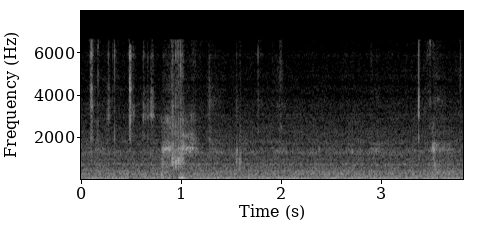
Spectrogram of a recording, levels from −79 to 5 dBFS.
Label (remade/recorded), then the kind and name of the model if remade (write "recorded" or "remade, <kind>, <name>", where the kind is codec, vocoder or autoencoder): remade, autoencoder, DAC-VAE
